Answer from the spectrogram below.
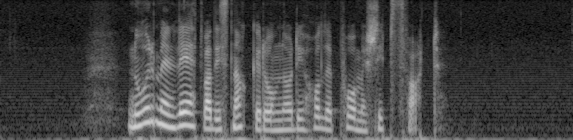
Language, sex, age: Norwegian, female, 44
